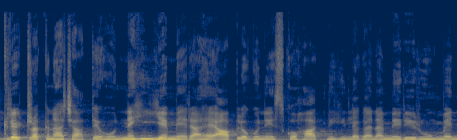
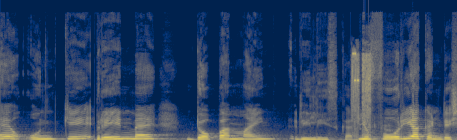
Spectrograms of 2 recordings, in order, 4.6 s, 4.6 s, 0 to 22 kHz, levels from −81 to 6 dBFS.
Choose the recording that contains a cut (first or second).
second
